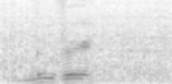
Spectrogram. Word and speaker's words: Muuver: So it's spelled MUUVER, Mover.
